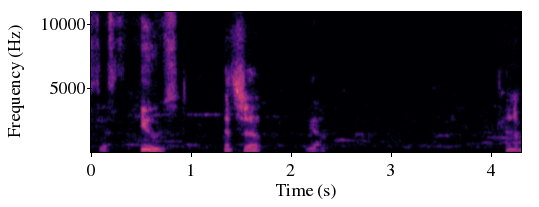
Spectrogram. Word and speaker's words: Hughes: Hughes, 6 letters, 1 syllable.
